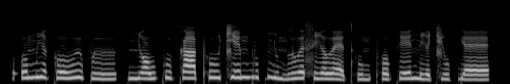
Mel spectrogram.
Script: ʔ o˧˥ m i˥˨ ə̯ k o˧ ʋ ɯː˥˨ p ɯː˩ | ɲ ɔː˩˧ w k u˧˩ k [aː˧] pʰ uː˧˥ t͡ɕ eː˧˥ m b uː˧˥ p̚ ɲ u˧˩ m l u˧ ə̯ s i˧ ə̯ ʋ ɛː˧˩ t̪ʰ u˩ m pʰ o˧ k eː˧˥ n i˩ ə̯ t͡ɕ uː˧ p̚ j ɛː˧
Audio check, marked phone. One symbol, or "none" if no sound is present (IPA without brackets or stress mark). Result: aː˧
